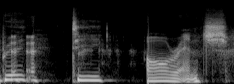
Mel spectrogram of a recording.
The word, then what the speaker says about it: Pretty Orange: Okay, Pretty Orange, Pretty Orange. Oh, wie du Orange nicht aussprechen kannst. Ja, so ist aber richtig.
